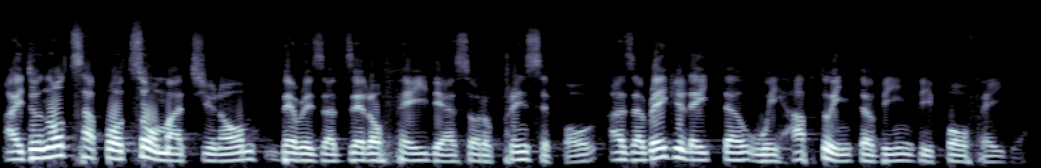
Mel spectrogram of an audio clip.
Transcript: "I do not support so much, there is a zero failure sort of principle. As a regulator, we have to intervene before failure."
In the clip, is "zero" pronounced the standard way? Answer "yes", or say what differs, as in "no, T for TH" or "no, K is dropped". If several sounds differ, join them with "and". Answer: no, L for R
